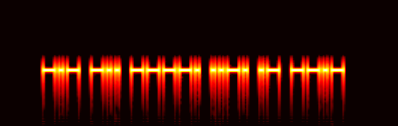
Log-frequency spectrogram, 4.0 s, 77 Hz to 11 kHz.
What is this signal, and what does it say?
Morse code, heard as a keyed tone, about 29 wpm, 700 Hz. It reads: KD9FAQ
